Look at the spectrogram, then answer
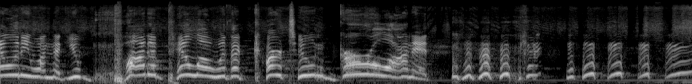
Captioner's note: laughing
